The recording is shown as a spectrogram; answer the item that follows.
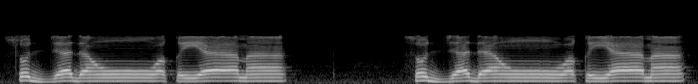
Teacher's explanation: سجدن کی تنوین کے بعد واو آ رہا ہے، لہذا واو میں ادغام ہو رہا ہے. سجدا وقیاما، قاف کے نیچے زیر ہے مگر حروف مستعلیہ ہے لہذا پر پڑھیں گے.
